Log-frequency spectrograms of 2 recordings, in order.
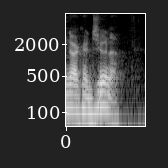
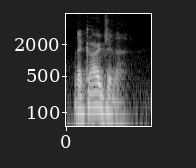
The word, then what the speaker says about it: Nagarjuna: I say Nagarjuna. Another common pronunciation is Nagarjuna, kind of flows, you know.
